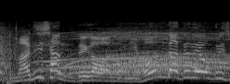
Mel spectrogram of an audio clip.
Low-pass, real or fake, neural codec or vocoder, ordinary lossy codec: none; real; none; none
